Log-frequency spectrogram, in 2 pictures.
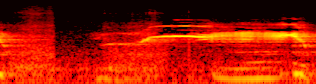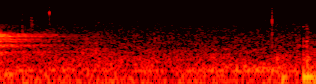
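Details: Bull elk during the rut: a single bugle that slides up into a high, sustained whistled squeal lasting about a second and a half, over low grunting tones, then fading to quiet background.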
